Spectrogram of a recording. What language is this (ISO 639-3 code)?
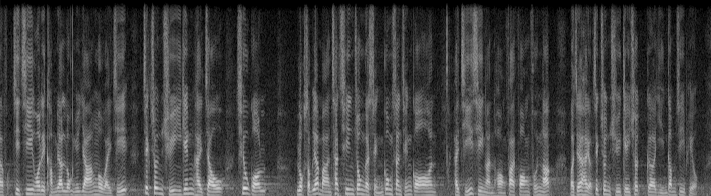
yue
